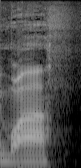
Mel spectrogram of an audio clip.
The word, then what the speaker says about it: Moir: How do you say it again? – I'd say Moir. – Yeah. Yeah. Moir Stakes.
